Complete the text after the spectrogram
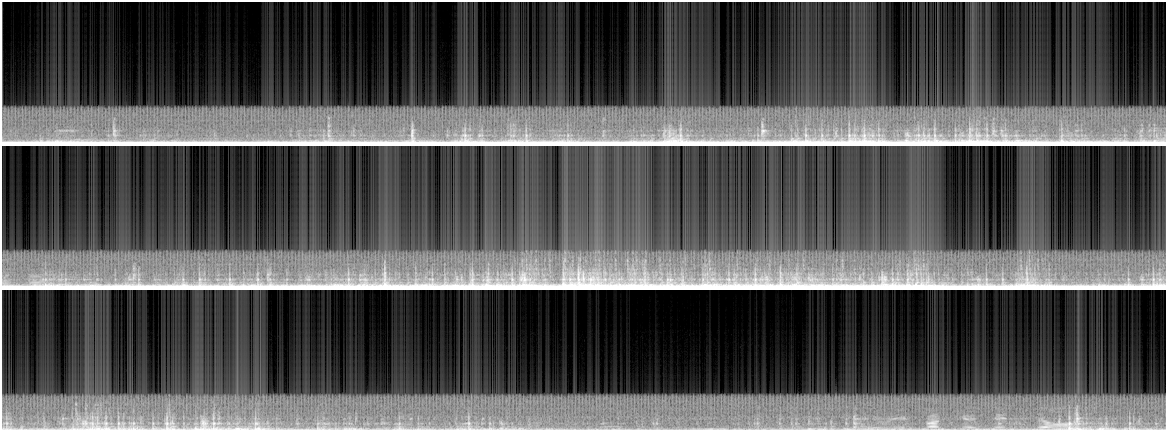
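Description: Bicycle tyres roll and crunch over a bumpy dirt trail.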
